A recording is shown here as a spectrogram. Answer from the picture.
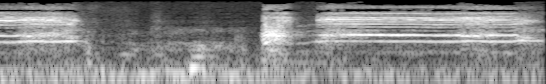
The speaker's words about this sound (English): That's the pug. Dog. That's the pug. It's the singing pug.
